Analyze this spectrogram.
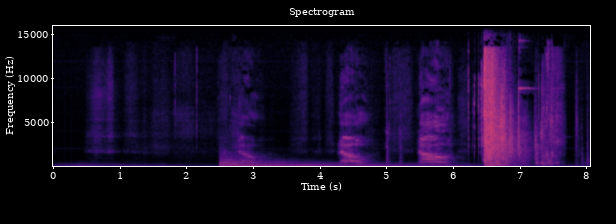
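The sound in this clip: A pistol shot in a room during a tense scene: a sudden, sharp, loud burst that stands out after a stretch of low hum and other indistinct sounds.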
